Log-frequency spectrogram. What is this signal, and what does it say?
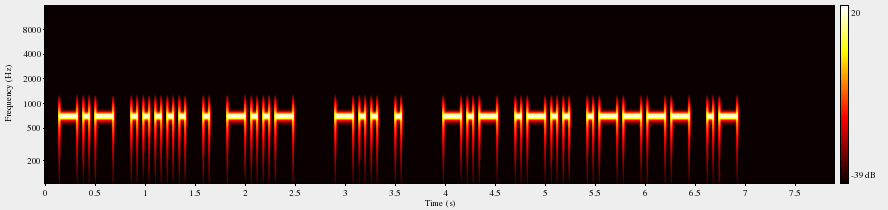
Morse code, heard as a keyed tone, about 21 wpm, 700 Hz. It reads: K5EX DE KL1A
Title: USA Callsign DE Callsign - 4 Characters - 20wpm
